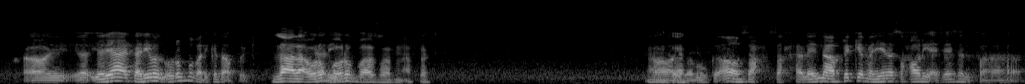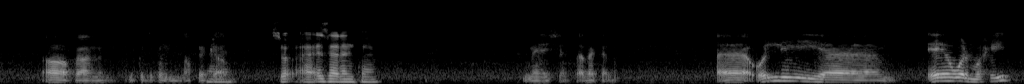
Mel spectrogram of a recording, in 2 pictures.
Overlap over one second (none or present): none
